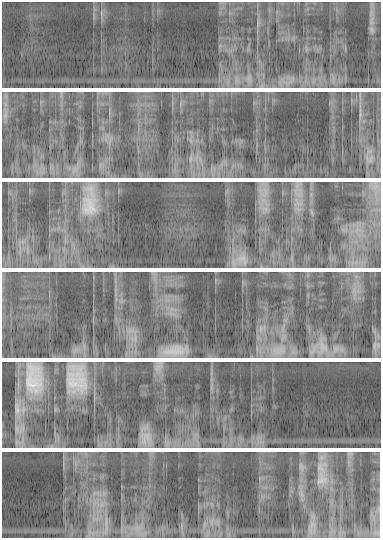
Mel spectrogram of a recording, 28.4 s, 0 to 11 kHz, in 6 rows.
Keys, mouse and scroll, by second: 3.1 e, 4.1-5.8 drag, 5.8-7.3 middle drag, 6.0 a, 6.4 Tab, 14.8 KP_7, 19.1 s, 22.1 click.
